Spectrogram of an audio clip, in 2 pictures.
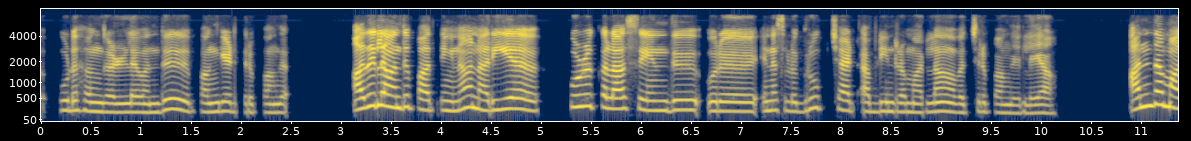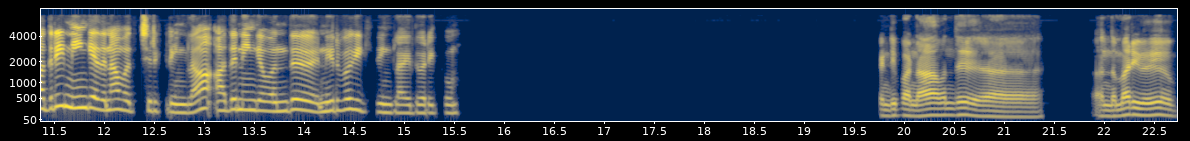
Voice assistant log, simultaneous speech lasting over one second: none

